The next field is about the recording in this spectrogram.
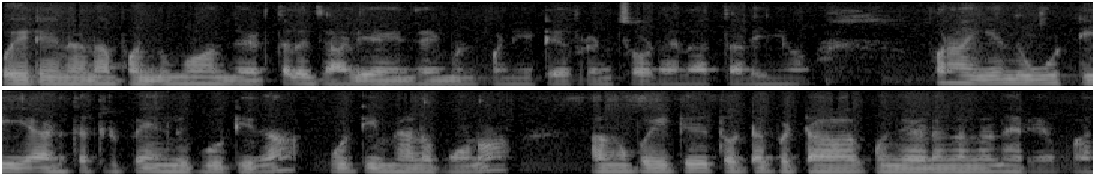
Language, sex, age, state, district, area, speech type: Tamil, male, 45-60, Tamil Nadu, Ariyalur, rural, spontaneous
